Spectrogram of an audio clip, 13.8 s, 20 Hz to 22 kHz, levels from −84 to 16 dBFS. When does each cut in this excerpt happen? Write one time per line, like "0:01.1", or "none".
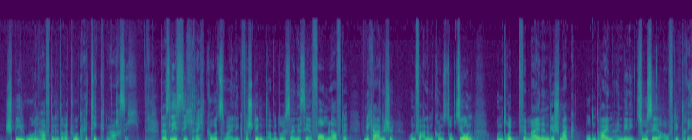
0:08.7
